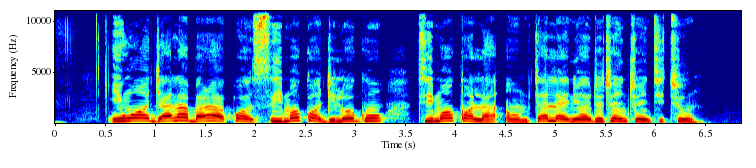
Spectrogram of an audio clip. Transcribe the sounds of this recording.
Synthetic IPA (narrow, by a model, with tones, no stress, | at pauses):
i˨w̃ɔ̃˧d͡ʒa˨˦la˦˨ba˨˦ɾa˦˨˦k͡pɔ˦˨si˧˦˧mɔ̃˦kã˦˨di˨˦lo˦ɡũ˦ | tʰi˦mɔ̃˦kã˦˨la˨˦ã˦˨ũ˨tɛ˦lɛ˦˨nĩ˦ɔ˧dũ˦twɛ̃˦ni˦twɛ̃˧n˦ti˧tʰu˦˨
